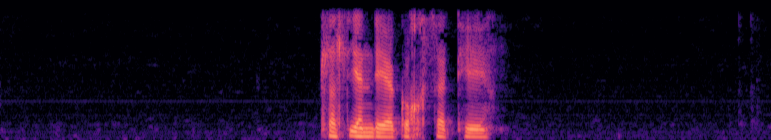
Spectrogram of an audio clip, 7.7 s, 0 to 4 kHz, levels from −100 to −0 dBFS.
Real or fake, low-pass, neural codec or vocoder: real; 3.6 kHz; none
